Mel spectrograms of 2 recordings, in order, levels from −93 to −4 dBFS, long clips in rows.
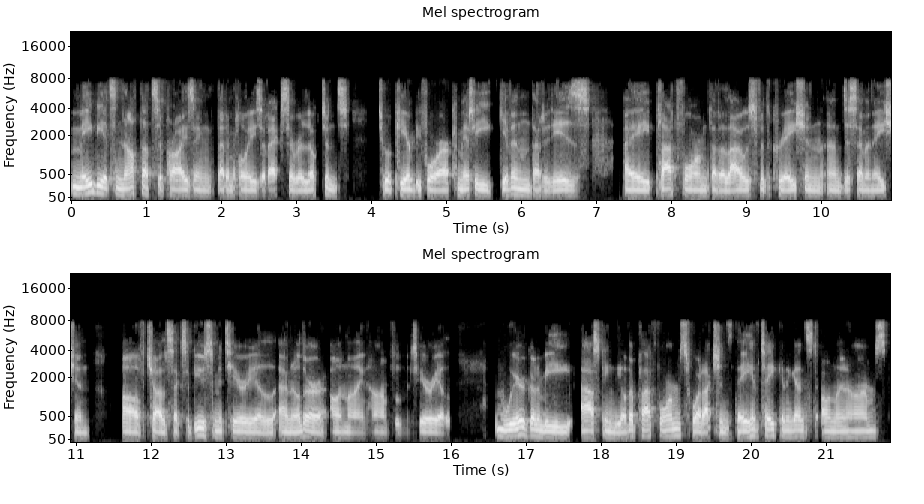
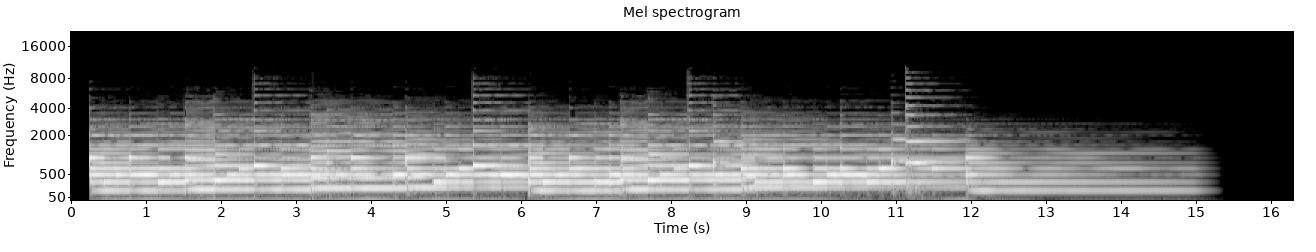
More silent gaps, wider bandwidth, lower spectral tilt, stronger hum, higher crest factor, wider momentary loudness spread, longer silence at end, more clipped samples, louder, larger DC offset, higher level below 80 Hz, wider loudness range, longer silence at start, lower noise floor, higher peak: neither; first, 8.2 kHz vs 7.4 kHz; second, -5 dB/octave vs -8.5 dB/octave; neither; first, 18 dB vs 12 dB; second, 6 LU vs 15 LU; second, 0.1 s vs 1.25 s; neither; second, -18 LUFS vs -13 LUFS; second, under 0.1% vs 0.5%; first, -52 dBFS vs -58 dBFS; second, 2 LU vs 12 LU; second, 0 s vs 0.25 s; first, -54 dBFS vs -38 dBFS; about the same, 0 dBFS vs 0 dBFS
